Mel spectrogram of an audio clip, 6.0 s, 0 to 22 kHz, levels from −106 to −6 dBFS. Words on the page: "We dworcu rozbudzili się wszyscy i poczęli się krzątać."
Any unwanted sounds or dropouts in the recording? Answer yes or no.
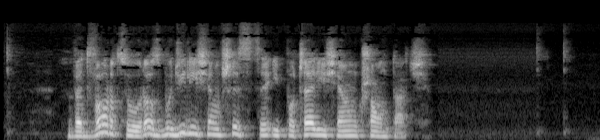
no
